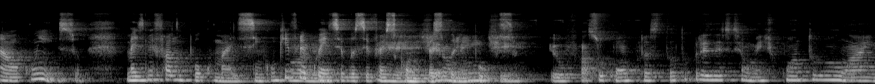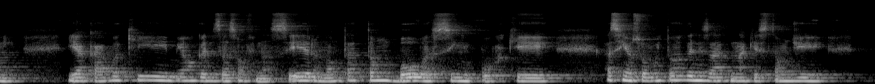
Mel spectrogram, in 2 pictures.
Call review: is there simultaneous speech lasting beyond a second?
Yes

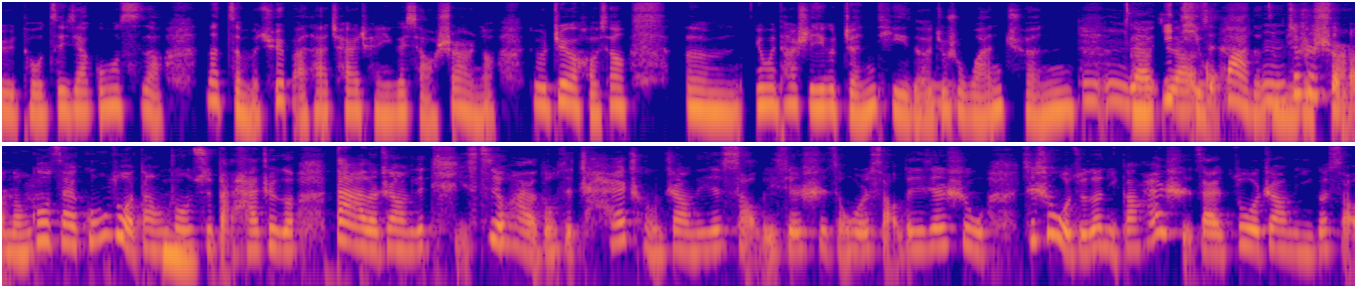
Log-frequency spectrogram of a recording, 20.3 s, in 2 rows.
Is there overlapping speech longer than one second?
Yes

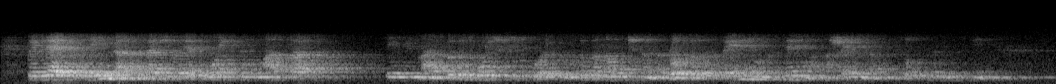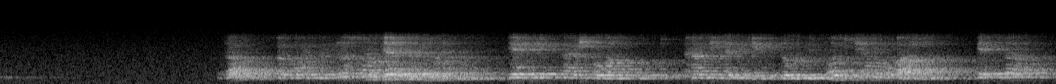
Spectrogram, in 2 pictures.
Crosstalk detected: No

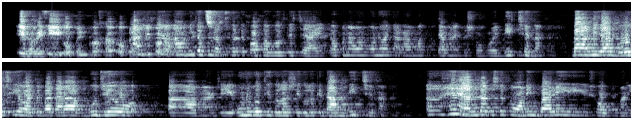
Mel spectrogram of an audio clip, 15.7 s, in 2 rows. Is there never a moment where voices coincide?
No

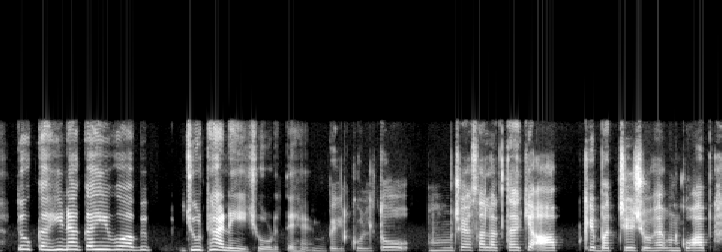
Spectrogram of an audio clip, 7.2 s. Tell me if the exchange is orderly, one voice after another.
Yes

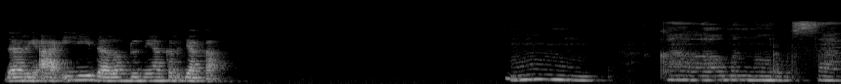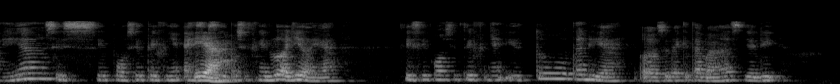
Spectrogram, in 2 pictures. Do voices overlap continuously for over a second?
No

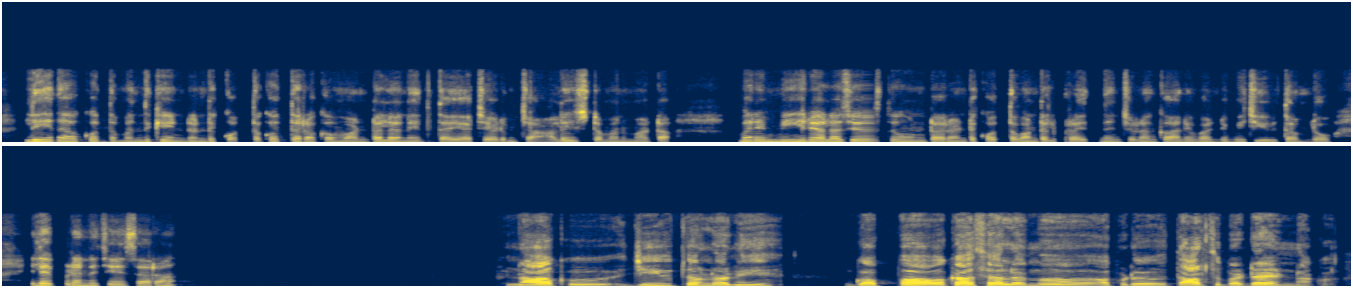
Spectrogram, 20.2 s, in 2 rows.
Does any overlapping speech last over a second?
No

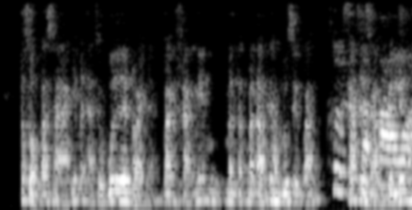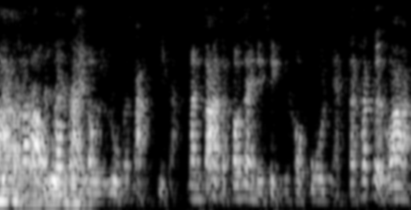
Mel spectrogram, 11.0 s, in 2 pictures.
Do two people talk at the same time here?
Yes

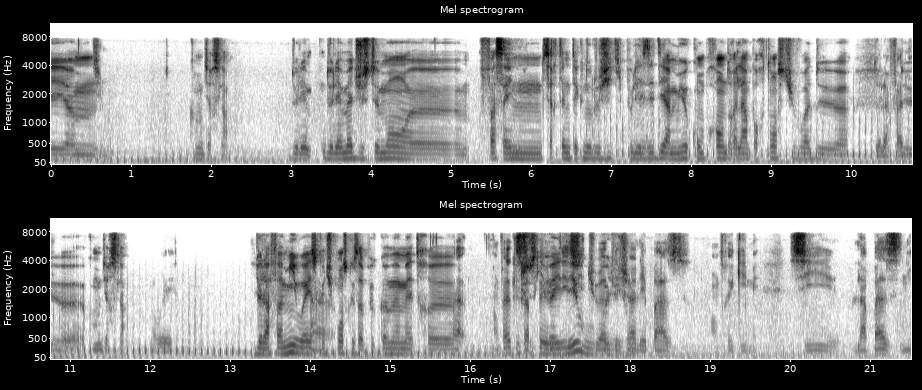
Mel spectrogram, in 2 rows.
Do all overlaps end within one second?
No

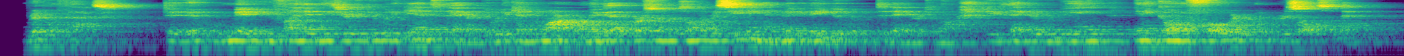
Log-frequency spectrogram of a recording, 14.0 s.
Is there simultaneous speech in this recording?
No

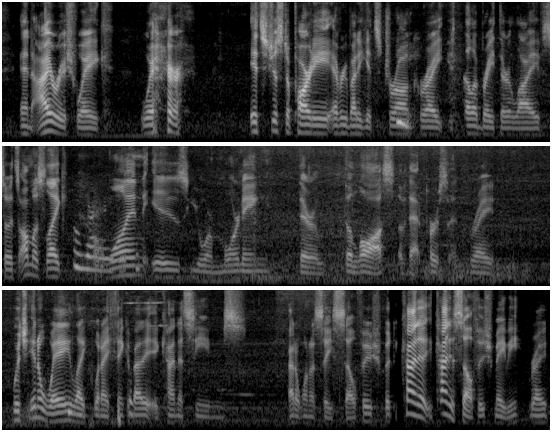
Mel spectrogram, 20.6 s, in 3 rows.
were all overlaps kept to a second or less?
Yes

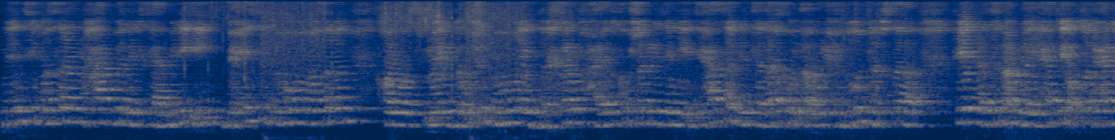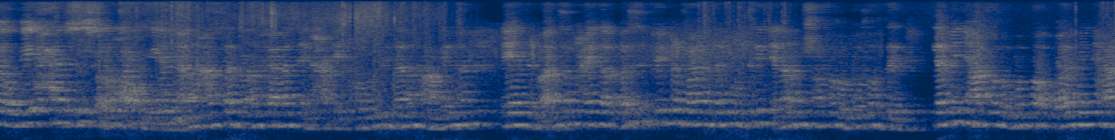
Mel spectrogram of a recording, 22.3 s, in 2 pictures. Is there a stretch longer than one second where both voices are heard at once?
Yes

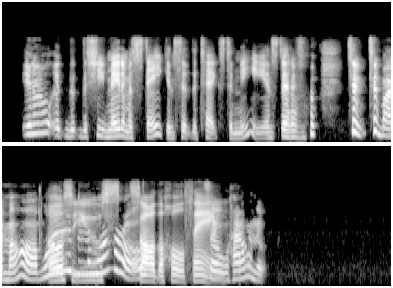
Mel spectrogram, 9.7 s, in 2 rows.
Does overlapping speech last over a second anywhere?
Yes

